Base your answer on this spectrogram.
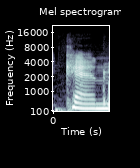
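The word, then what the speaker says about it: Kean: come si pronuncia? – Perché io so Ken, che è Ken, sì. Per me è Ken. – Ken. Infatti, io ho sempre detto Ken, però esatto, alcuni dicono Kin, vabbè.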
